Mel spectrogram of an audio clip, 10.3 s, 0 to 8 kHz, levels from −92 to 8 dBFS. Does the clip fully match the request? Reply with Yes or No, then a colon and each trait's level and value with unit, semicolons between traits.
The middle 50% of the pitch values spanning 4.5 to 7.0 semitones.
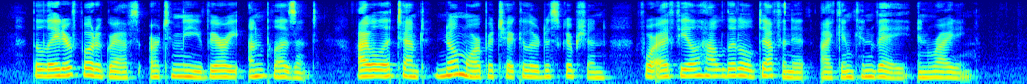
No: average, 2.8 semitones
